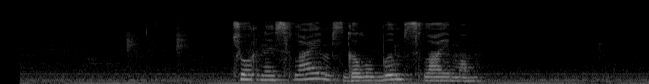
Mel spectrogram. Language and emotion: Russian, neutral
